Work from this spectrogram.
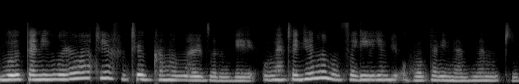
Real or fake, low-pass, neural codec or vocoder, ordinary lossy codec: fake; 7.2 kHz; codec, 16 kHz, 0.5 kbps, FreqCodec, smaller model; none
